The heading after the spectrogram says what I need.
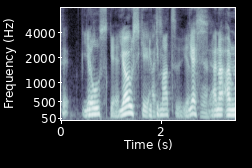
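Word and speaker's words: Yosuke Yukimatsu: Yes, and is that how you pronounce it? Yosuke. Yukimatsu.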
